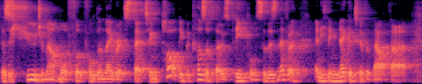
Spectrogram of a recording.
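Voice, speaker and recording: A man talks at a very fast pace with hardly any pauses and very even loudness. Noticeable background noise sits behind him. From London. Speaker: podcast host. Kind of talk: interview conversation. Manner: halting.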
